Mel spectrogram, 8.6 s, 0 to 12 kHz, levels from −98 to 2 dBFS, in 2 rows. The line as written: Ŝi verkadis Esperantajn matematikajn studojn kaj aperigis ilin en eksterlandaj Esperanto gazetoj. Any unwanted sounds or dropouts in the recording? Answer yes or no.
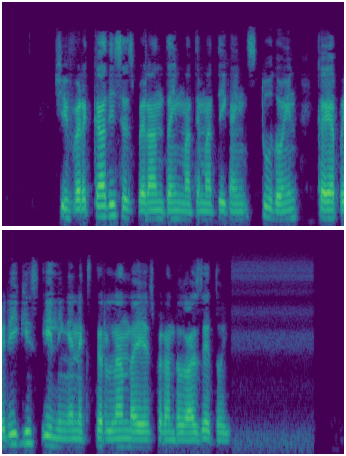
no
